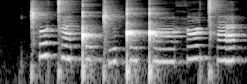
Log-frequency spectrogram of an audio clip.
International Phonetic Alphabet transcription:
ǁʰ ʌ ǀ a ǃ o ɡ͡ǁ ə ǃ ʌ ǃ ɑ x ɑ ǀʰ a

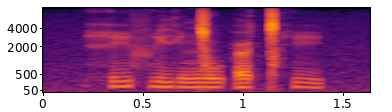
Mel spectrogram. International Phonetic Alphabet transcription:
h i f i j i ŋ͡ǀ u ʔ œ ǀʰ i

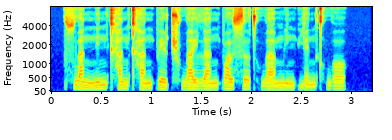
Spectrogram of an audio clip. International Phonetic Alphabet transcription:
s w a˥˨ n n̪ i˦ n kʰ a˦ n kʰ a˨˦ n p e˥˨ ɪ̯ ʈ͡ʂʰ w a˦ ɪ̯ l a˨˦ n p ɑ˦ ʊ̯ s ɤ˨˦ t̪ʰ w ä˨˦ m i˨˦ n p j ɛ̰˨˩ n kʰ w ɔ˦

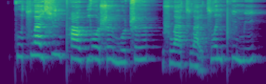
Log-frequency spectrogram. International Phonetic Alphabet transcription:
k u˥˧ t͡s w a˥˧ ɪ̯ ɕ y˥˧ n pʰ ɑ˥˧ ʊ̯ p j o˥˧ ʊ̯ ʂ ɻ̩˥˩ m u˧˥ ʈ͡ʂ ɻ̩˥ | ʂ w ä˧˥ t͡s w a̰˨˩ ɪ̯ t͡s w ə˥˧ n pʰ i˥˩ m i˧˥

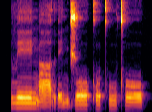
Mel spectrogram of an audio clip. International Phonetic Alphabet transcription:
β eː˦ ŋ aː˨ r ɾ e˨ n d͡ʒ oː˦ kʼ ʊ˦ kʰ u˦ tʰ o˦

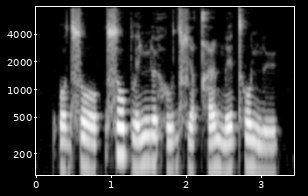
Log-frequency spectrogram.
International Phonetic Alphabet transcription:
ʔ o˨ d s o˦˨ | s o˥ p l ɪ˨˥ ɲ ø˥ h u˨˩˦ d ɬ i˨ qʰ i˨˥ m e˨˥ tʰ o˥ ɲ y˨

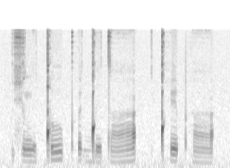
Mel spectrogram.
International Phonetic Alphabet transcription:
ɕ o n e̤ ǃ u pʰ ə ɡ͡ǃ e t a̤ | ǃʰ e pʰ a̤

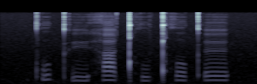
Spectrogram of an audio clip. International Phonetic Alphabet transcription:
kʼ u˥ kʼ y˨˩˦ h a˥˧ ǃʰ u˩˥ ǃʰ o˥˧ kʼ ø˥

